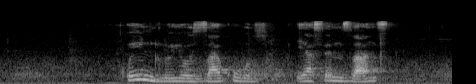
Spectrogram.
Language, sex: Xhosa, male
